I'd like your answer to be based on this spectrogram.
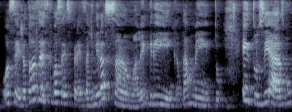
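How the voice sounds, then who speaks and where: In an echoey room, a woman teacher with a high voice and a Brazilian Portuguese accent gives a recorded primary school lesson. She speaks expressively and emphatically, asks rhetorical questions, and often adds "né?".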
